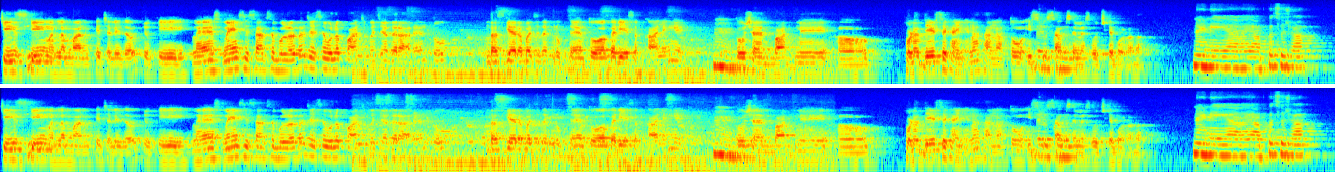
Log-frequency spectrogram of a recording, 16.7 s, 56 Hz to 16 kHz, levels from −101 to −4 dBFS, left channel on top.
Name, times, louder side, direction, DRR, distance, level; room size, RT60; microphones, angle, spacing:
voice 1, 0.0-5.6 6.1-8.6 9.2-10.9 11.3-14.3, left 4 dB, 30° left, 9 dB, 0.8 m, -26 dB
sound 1, 4.4-10.5, right 2 dB, 85° right, 1.1 m, -36 dB
voice 2, 8.9-9.3 12.9-13.5 14.9-16.3, equal, ahead, 2 dB, 1.2 m, -27 dB
12.5 x 9.2 x 4.7 m, 0.81 s
head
